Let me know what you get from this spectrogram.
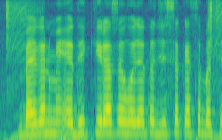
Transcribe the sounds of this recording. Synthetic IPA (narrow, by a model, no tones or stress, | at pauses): bɛːɡənmẽɐd̪ʱɪkːiɾas̬eɦod͡ʒaːt̪ad͡ʒɪsːekɛːsebɐt͡ʃe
